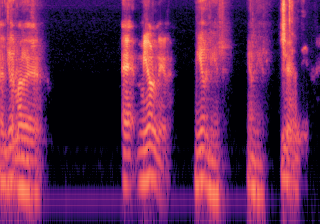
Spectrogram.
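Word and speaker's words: Mjölnir: La J, esto es una cosa curiosa. La H, en nórdico antiguo, se pronuncia como una J, pero la J, si va acompañada previamente de otra consonante, se pronuncia como una I, normalmente.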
